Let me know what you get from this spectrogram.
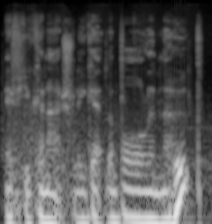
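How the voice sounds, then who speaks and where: A man giving casual playthrough commentary as a gaming host, thinking aloud in an unhurried way as he plays. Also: sits low, little pitch movement, warm tone, slight background noise.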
